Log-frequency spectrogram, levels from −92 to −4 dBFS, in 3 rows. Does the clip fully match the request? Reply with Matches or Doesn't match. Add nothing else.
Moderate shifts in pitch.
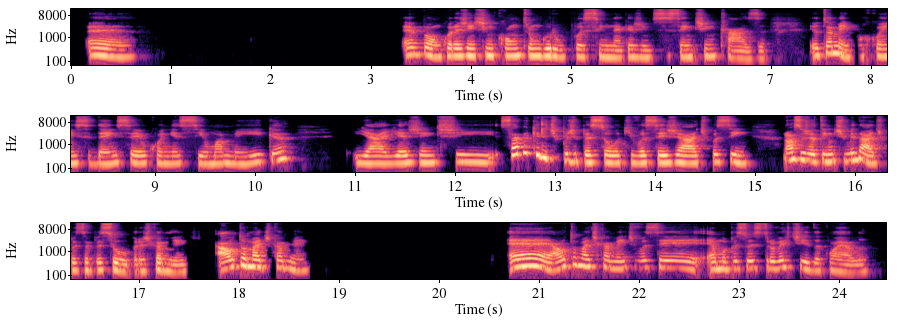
Matches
